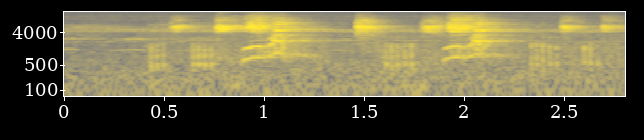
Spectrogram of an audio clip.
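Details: Male Vogelkop Bowerbird mimicking a tiger parrot: three bursts of high, harsh chatter, each with a rising whistled note, about once a second.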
